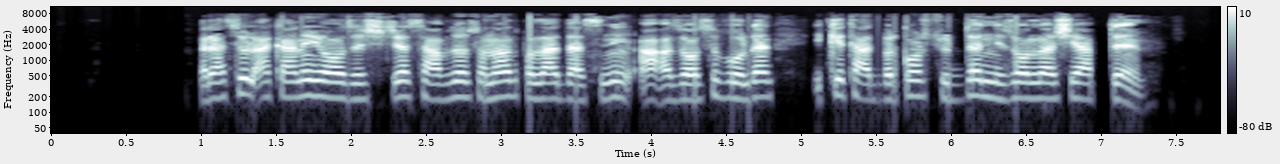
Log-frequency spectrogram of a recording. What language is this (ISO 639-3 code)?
uzb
